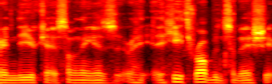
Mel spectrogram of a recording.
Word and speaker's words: Heath Robinson: now make my all to frequent journeys to Heath Robinson international all the more bearable did I pronounce that correctly sir yeah that's good Heath Robinson he was a quite a famous artist around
